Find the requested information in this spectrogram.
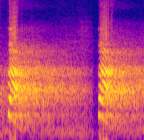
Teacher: ujung lidah dipertemukan dengan gigi seri bagian atas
